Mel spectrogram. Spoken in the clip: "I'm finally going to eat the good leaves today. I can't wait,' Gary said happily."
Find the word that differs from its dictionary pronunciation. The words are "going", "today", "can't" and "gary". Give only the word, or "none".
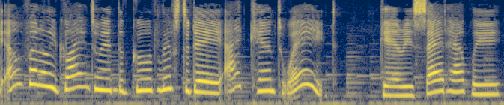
none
